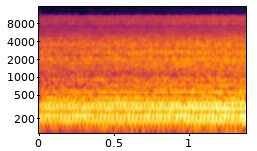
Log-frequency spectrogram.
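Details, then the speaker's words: Sportsman 1000 W surge/800 W inverter generator, newly started: economy mode turned off, engine speed picks up to a steady even buzzing hum at full speed, running normally. "we're going to turn the economy off you can hear it pick up a little bit"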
